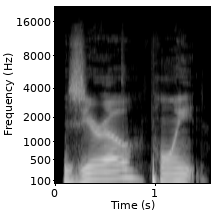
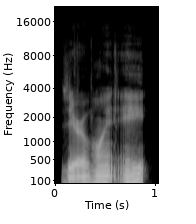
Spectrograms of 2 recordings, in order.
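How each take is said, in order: First: Zero point stretched slow, high and loud; drawn out emphasis. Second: Said in the usual way. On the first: Shown as a demonstration. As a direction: lean hard on Zero, slowly. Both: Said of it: "I can't do point eight".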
